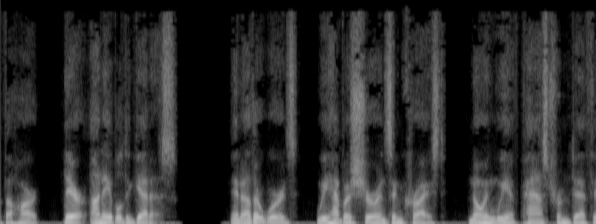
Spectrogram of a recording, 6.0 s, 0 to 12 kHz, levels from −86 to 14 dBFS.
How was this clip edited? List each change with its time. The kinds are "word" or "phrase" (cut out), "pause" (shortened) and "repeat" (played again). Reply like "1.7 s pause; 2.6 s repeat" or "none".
none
